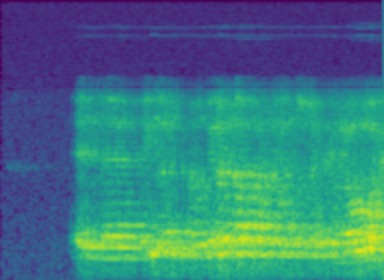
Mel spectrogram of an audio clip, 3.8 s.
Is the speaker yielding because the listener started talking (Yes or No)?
Yes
